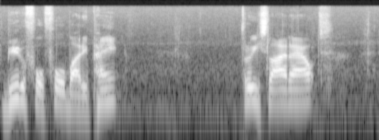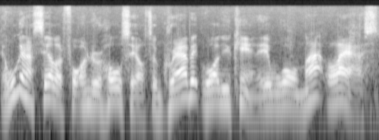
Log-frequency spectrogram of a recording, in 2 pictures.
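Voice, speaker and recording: A man speaks fairly quickly. There is no echo, and the sound is dry. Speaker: vehicle salesman. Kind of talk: sales walkaround commentary. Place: street. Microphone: camera far.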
